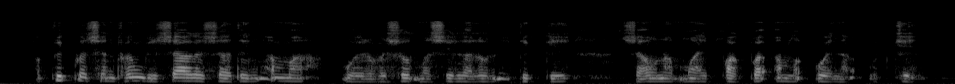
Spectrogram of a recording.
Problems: none marked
